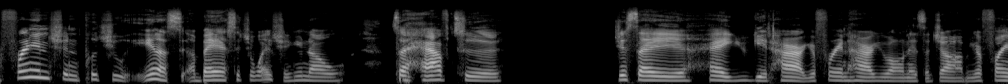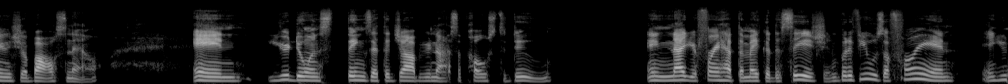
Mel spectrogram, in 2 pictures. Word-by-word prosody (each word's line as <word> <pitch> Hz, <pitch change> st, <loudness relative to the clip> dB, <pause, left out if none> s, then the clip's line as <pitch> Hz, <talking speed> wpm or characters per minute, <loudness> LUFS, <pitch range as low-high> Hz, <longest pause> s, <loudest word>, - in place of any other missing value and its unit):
friend 315 Hz, -1 st, +3 dB
shouldn't 215 Hz, -8 st, -5 dB
put 230 Hz, -2 st, -7 dB
you 195 Hz, -6 st, -11 dB
in 240 Hz, +4 st, 0 dB
a -, -, +5 dB
s 195 Hz, -, +2 dB
a 165 Hz, -, -10 dB
bad 195 Hz, +2 st, +3 dB
situation, 190 Hz, -, -7 dB
you 195 Hz, +1 st, -10 dB
know, 175 Hz, -2 st, -6 dB, 0.5 s
to 210 Hz, -, +4 dB
have 205 Hz, +1 st, +5 dB
to 175 Hz, -4 st, -2 dB, 1.1 s
just 215 Hz, -1 st, +2 dB
say, 185 Hz, -3 st, +4 dB, 0.2 s
"Hey. 195 Hz, -2 st, +5 dB
You 180 Hz, +2 st, -5 dB
get 175 Hz, -2 st, -4 dB
hired. 175 Hz, -5 st, +5 dB
Your 165 Hz, -, -8 dB
friend 185 Hz, -1 st, -4 dB
hire 175 Hz, -2 st, +1 dB
you 165 Hz, 0 st, -10 dB
on 155 Hz, -1 st, -8 dB
as 155 Hz, -2 st, -5 dB
a 140 Hz, -, -13 dB
job. 150 Hz, -1 st, -4 dB
Your 170 Hz, +3 st, -8 dB
friend 180 Hz, 0 st, -2 dB
is 165 Hz, -1 st, -8 dB
your 150 Hz, -, -7 dB
boss 150 Hz, -1 st, -1 dB
now," 140 Hz, -2 st, -11 dB, 1.0 s
and 175 Hz, -3 st, +8 dB, 0.3 s
you're 200 Hz, +6 st, -3 dB
doing 185 Hz, -2 st, -1 dB
s 170 Hz, -, -1 dB
things 195 Hz, -2 st, +1 dB
at 170 Hz, -1 st, -3 dB
the 165 Hz, -, -6 dB
job 165 Hz, -1 st, +1 dB
you're 170 Hz, +1 st, -10 dB
not -, -, -5 dB
supposed 165 Hz, 0 st, -7 dB
to -, -, -14 dB
do, 155 Hz, -2 st, -8 dB, 1.0 s
and 185 Hz, -1 st, -1 dB
now 195 Hz, -, +9 dB
your 175 Hz, -4 st, +1 dB
friend 195 Hz, 0 st, 0 dB
have 180 Hz, -2 st, 0 dB
to 160 Hz, -, -3 dB
make 170 Hz, -1 st, -1 dB
a 155 Hz, -, -2 dB
decision, 165 Hz, 0 st, -2 dB
but 200 Hz, +3 st, -4 dB
if 205 Hz, -, -8 dB
you 250 Hz, +1 st, -5 dB
was 220 Hz, -6 st, -5 dB
a 170 Hz, -, -4 dB
friend 195 Hz, -5 st, -2 dB, 0.3 s
and 180 Hz, +2 st, -9 dB
you 210 Hz, +1 st, -9 dB
180 Hz, 195 wpm, -25 LUFS, 165-195 Hz, 1.1 s, now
